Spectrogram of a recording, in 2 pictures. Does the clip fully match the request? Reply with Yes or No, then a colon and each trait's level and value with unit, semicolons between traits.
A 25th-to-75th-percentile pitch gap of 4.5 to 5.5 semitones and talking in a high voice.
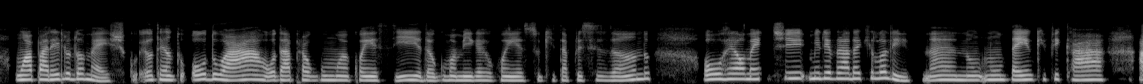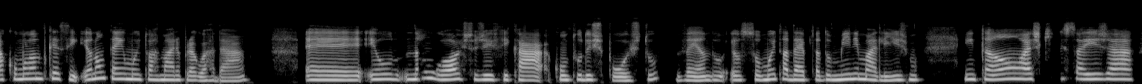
No: average, 3.5 semitones; high, 215 Hz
